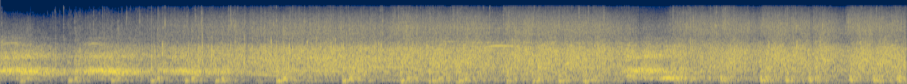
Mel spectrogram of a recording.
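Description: A large crowd cheers and sings loudly in an open stadium.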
